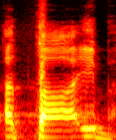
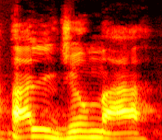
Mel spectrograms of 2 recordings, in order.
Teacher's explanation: اس لام کو ہم پڑھتے ہیں کیونکہ لام کا مخرج اور جیم کا مخرج بعید ہیں، دور ہیں، یہ آپس میں ان کا ادغام ممکن نہیں ہے کسی بھی طریقے سے، کسی بھی قاعدے سے، تو اس لیے ان دونوں کو علیحدہ علیحدہ پڑھا جائے گا۔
